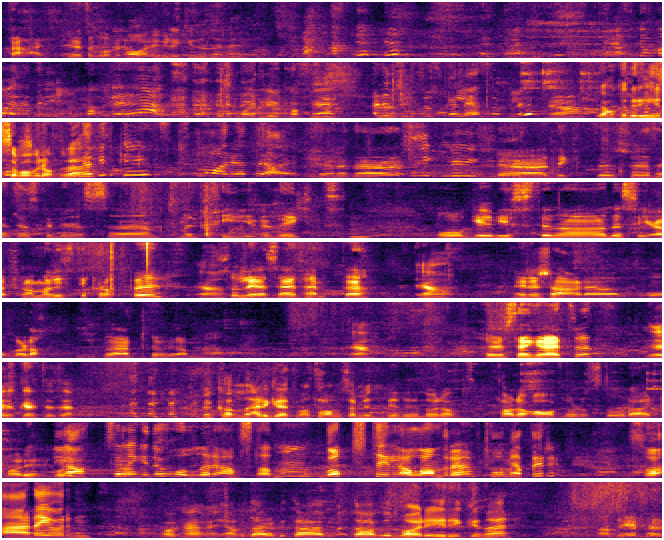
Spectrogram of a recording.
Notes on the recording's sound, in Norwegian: Live opplesning av dikt - på Tranen.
